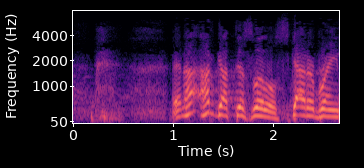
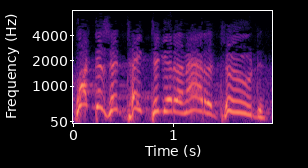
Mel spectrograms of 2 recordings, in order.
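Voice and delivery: high, ringing preacher's demand; impassioned challenge; 10 semitones higher than usual. Real, not acted. Preacher challenging congregation about bad attitudes, high impassioned demand. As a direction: pitch it high and press the question.

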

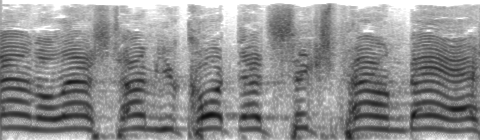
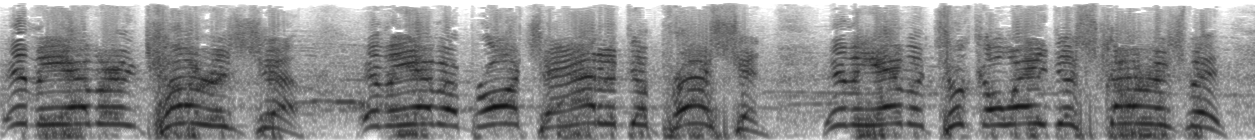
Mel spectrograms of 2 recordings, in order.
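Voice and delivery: raised, shouted preaching rebuke; fiery sermon rebuke; 7 semitones higher than usual. Real, not acted. Preacher scolding the silent congregation, fervent shouting. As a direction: drive it home to the pews.

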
